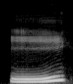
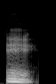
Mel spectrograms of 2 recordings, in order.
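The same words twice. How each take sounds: First: English "E" long, gliding; "E" the English way, drawn out; English vowel E. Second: Spanish "E" short and pure, like eh; "E" as a short clean Spanish eh; Spanish vowel E. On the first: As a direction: stretch the English "E". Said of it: "say the vowel in English". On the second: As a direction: clip the Spanish "E". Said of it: "followed immediately by Spanish". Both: Shown as a demonstration.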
